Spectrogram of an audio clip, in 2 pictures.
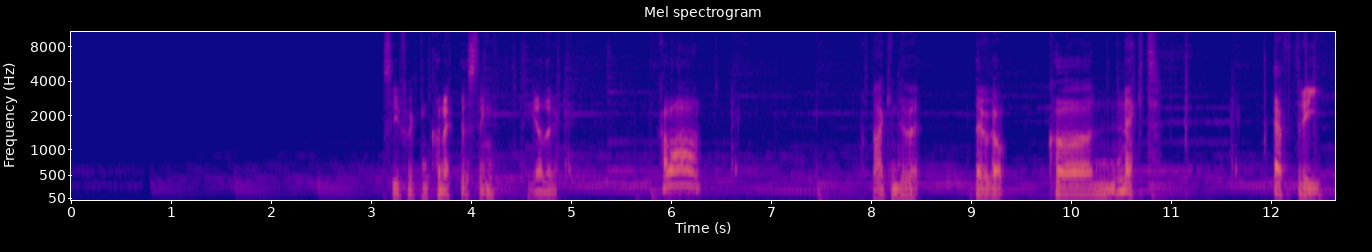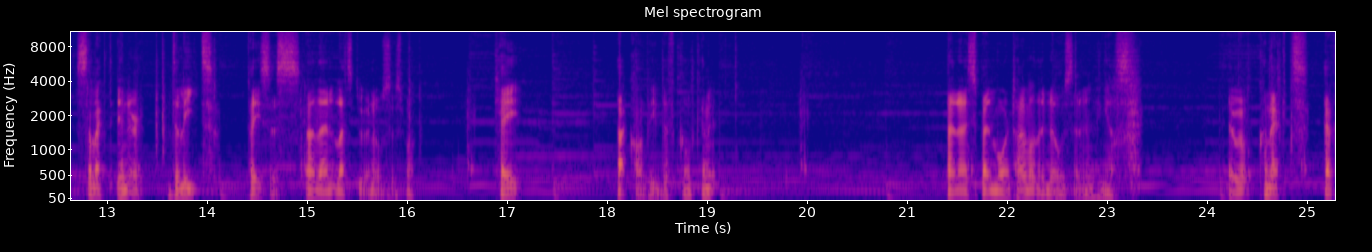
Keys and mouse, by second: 10.7 click, 11.9 F3, 12.5 middle click, 13.6 Delete, 14.4 middle click, 15.8 k, 25.1 F3.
